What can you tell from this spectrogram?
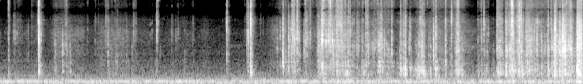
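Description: Plastic protective sleeve around a new laptop being handled: a few sharp clicks and taps as its tape is cut and peeled, then rustling and crinkling as the sleeve is pulled open and off the laptop, loudest near the end.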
